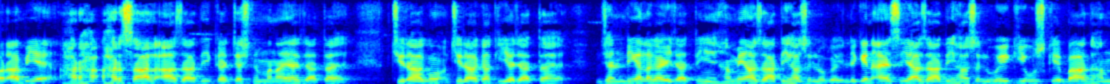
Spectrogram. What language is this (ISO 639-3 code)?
urd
